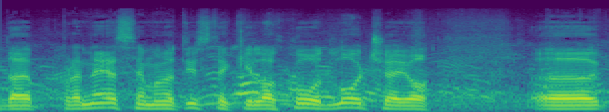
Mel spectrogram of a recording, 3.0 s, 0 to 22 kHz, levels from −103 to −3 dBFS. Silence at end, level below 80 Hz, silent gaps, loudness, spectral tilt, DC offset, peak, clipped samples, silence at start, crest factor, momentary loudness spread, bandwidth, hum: 0 s; -60 dBFS; none; -20 LUFS; -6.5 dB/octave; under 0.1%; -4 dBFS; under 0.1%; 0 s; 14 dB; 8 LU; 11.5 kHz; none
